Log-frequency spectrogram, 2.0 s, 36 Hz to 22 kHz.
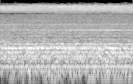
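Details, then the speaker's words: Bosch Serie 4 WAN28001 washing machine on test wash: spin after the wash, water pumped out, load warm, heated to about 40°C; steady mid-pitched whir, no thumping, grinding or scraping, normal spin. Machine was discarded with no apparent fault. "Yeah, I don't know, it's weird, very weird. But it seems fine, everything sounds good."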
